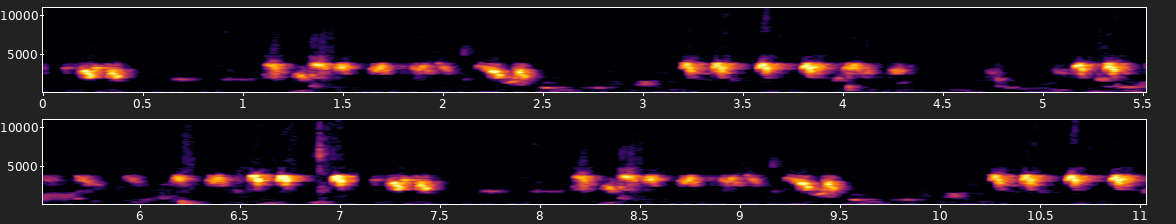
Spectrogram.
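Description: Bird calls: repeated bursts of rapid, high chirping notes, some sliding downward, coming every second or two.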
